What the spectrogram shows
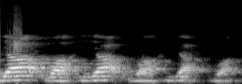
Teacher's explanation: या वा या वा या वा, बहुत हल्का, या वा या वा या वा, बहुत हल्का सा, बहुत हल्का सा ही मान लो होठ का स्पर्श हो जाता है। या में थोड़ा सा तालु, वा में थोड़ा सा होठ। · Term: अर्ध स्वर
